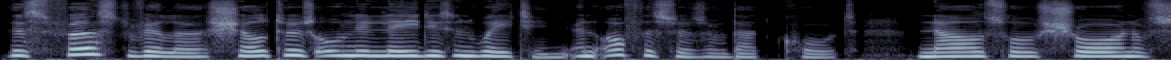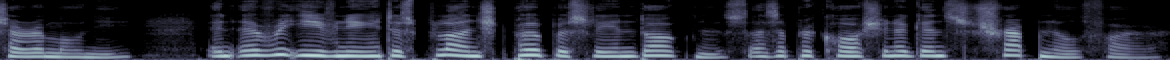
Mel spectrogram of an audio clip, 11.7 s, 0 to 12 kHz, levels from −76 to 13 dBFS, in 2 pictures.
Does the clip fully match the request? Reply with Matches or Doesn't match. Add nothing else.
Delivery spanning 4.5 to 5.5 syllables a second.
Matches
